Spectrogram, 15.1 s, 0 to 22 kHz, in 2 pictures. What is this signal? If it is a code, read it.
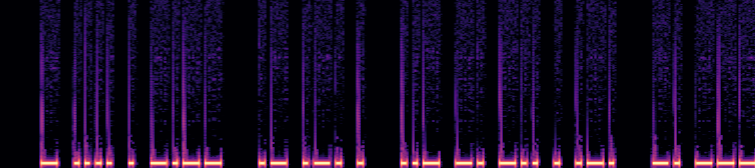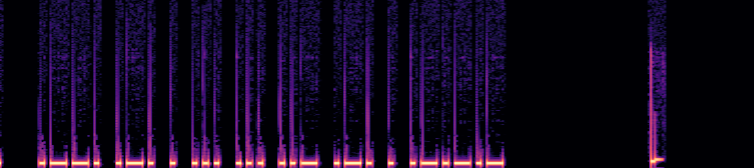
Morse code, heard as a keyed tone, about 22 wpm, 700 Hz. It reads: THEY ARE UNDER NO PRESSURE.
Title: Sentences from Top 1000 Words - Review Part 6 - 22wpm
